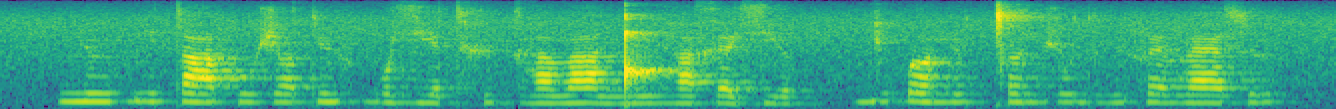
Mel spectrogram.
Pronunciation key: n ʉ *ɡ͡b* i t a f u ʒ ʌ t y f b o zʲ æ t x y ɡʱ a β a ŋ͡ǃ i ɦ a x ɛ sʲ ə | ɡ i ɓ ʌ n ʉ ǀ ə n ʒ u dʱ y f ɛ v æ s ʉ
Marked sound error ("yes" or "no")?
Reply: yes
